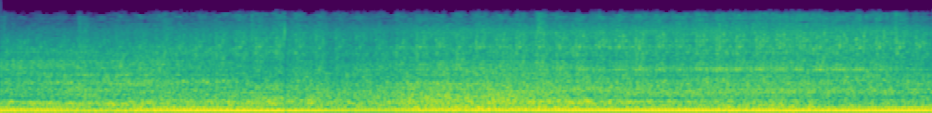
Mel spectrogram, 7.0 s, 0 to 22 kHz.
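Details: 6.7 diesel at idle: deep idle with a lumpy, uneven pulse around 200 a minute that never settles into a smooth beat; rough idle, cause undetermined.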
